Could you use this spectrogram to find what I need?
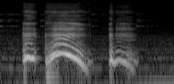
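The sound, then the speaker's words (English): A person clearing their throat: three rough, guttural bursts, the middle one longest, heard alone. “Rising to your feet, you clear your throat.”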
